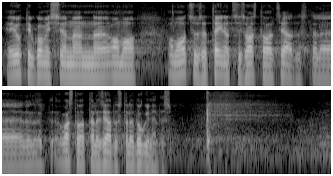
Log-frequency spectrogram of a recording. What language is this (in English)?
Estonian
